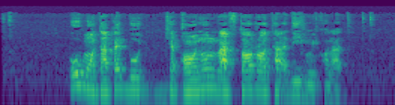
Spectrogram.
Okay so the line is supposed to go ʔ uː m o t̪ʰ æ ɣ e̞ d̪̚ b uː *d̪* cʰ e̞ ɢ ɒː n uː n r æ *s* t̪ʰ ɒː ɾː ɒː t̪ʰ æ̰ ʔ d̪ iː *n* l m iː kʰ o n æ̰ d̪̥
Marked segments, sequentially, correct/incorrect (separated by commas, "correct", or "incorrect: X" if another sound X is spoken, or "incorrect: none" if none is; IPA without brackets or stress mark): correct, incorrect: f, incorrect: none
